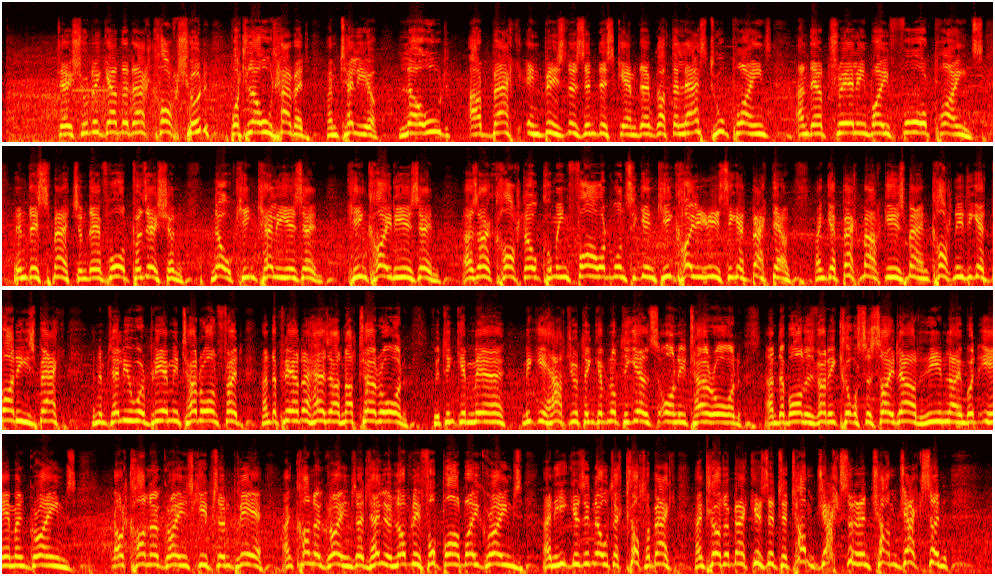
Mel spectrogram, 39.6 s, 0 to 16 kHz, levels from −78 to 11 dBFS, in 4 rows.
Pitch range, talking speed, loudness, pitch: 220-255 Hz, 230 wpm, -15 LUFS, 235 Hz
